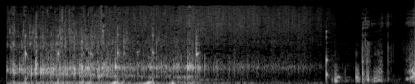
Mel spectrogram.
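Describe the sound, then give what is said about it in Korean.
Cola poured into a glass with ice gives a soft fizzing hiss dotted with light ice clinks, followed by a few sharper knocks and clinks toward the end. “콜라 따른 소리 주세요.”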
